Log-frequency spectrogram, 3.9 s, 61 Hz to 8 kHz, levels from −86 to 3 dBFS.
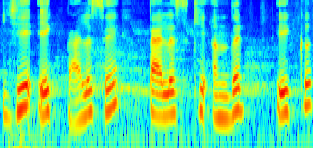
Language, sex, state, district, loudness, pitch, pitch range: Hindi, female, Punjab, Pathankot, -17 LUFS, 205 Hz, 190-220 Hz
